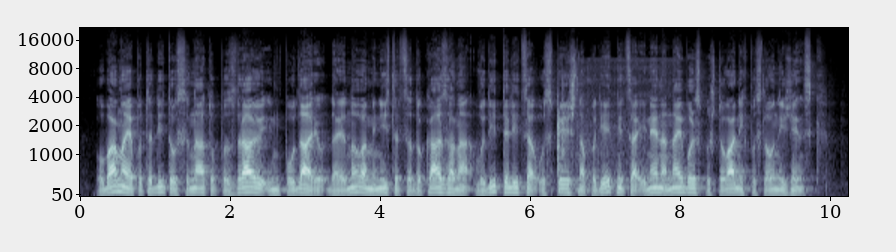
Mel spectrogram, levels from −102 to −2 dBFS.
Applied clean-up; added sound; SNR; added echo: none; Printer; 18 dB; none.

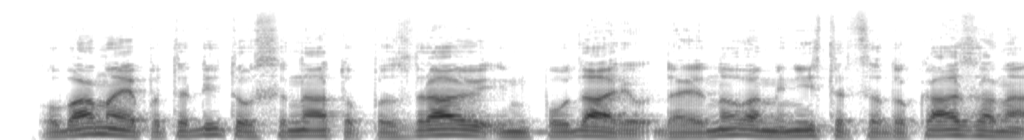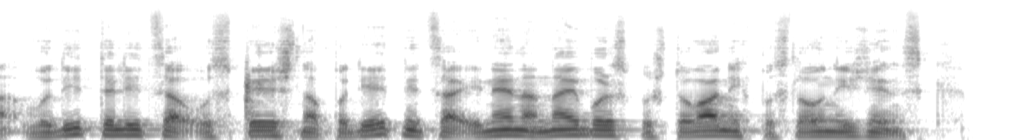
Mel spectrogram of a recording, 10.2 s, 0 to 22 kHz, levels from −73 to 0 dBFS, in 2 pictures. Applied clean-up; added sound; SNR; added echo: neural mask model DeepFilterNet 3.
